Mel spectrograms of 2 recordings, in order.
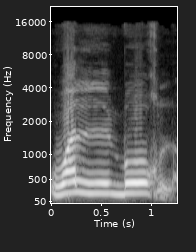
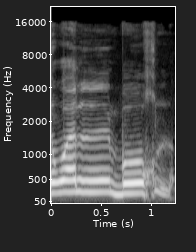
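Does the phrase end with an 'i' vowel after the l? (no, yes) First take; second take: no; no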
